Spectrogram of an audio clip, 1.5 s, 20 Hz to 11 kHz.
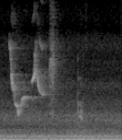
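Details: At sunset on June 9, 2024, a gray catbird singing from a backyard tree, where it sings most of the day and night, gives a quick burst of squeaky, swooping whistled notes sliding up and down, then one faint note, over a low rumble.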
